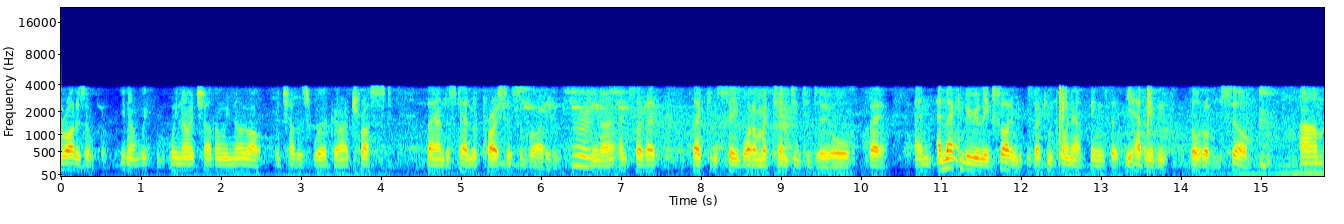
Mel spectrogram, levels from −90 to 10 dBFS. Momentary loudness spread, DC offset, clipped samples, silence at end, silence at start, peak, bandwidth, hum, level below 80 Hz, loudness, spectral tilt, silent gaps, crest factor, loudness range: 12 LU; under 0.1%; under 0.1%; 0 s; 0 s; 0 dBFS; 4 kHz; none; -56 dBFS; -23 LUFS; -8 dB/octave; none; 24 dB; 4 LU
